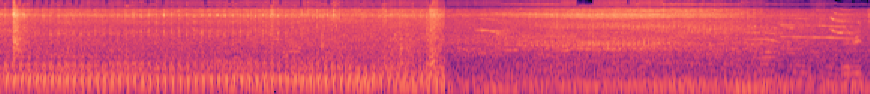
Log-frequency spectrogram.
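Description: Motorbikes crowd a street by a market in Buon Ma Thuot, Vietnam, with a loud engine putter close by that cuts off abruptly, leaving a busier hum of distant traffic and people talking.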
